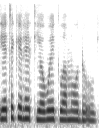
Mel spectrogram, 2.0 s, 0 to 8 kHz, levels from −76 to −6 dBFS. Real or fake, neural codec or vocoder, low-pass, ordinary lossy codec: fake; codec, 16 kHz, about 1 kbps, DyCAST, with the encoder's durations; 7.2 kHz; AAC, 32 kbps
